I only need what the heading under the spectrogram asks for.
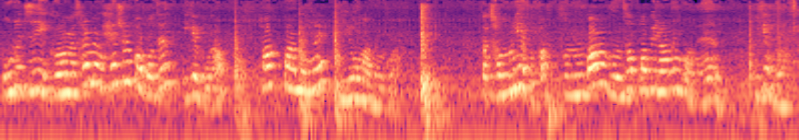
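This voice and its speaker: A woman's voice: high-pitched, lively intonation, brisk. A young woman giving an exam-prep reading lecture, quizzing her students and answering her own questions. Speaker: Korean reading tutor. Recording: roomy, distant mic with clear background noise.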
